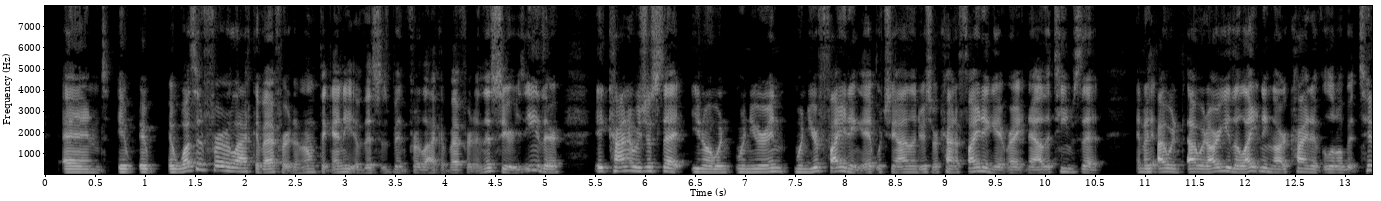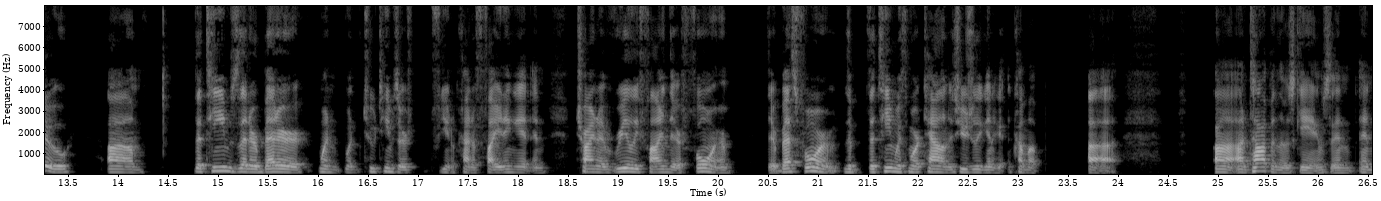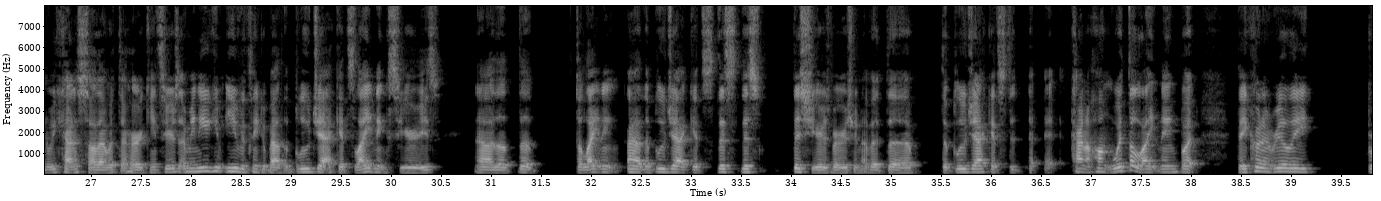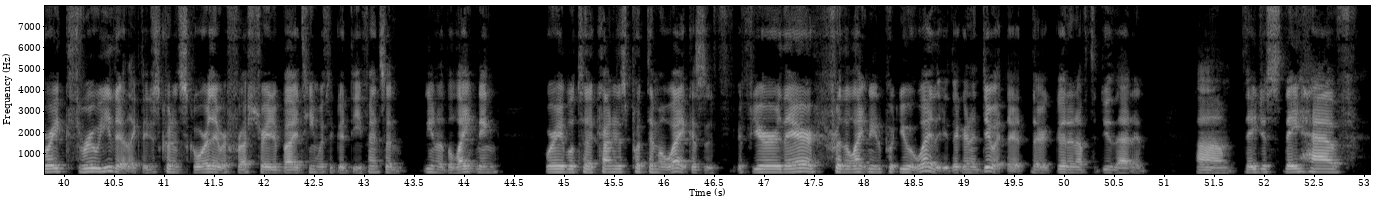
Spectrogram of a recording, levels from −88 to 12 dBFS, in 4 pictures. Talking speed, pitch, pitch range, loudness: 265 wpm, 145 Hz, 130-160 Hz, -27 LUFS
